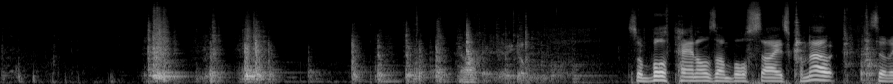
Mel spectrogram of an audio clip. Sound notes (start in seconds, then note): 1.4 metal clunking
